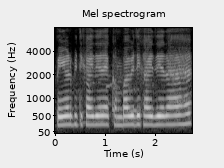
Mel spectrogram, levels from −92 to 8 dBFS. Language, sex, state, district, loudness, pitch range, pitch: Hindi, female, Uttar Pradesh, Jyotiba Phule Nagar, -18 LUFS, 245-255 Hz, 250 Hz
